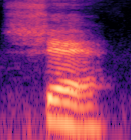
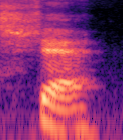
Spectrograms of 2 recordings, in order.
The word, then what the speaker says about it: cher: So the first word is CHER, cher, and it is just a term of endearment. It just means sweetie or dear heart or my darling one. It's cher. Some people say cher, rhymes with chair.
